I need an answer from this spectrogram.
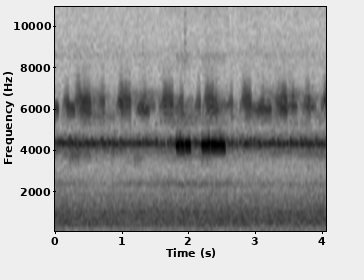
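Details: Nocturnal crickets: an even high ringing background chorus, interrupted near the middle by two short pulsed chirps from a closer insect, the second slightly longer.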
